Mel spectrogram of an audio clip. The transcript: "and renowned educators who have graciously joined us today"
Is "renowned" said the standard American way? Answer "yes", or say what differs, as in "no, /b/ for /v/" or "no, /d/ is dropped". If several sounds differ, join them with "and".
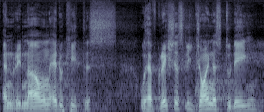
no, /d/ is dropped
